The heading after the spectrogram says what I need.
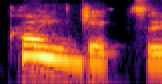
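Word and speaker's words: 今月: You also use getsu instead of gatsu. So this one you have to be careful. You use getsu ほい。 instead of gatsu. So kongetsu.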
